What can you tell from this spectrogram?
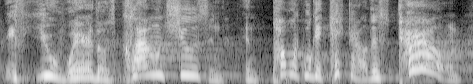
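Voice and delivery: a hammed-up wife telling him off; wife scolding. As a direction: lay down the law like an exasperated wife. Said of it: "And she goes".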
